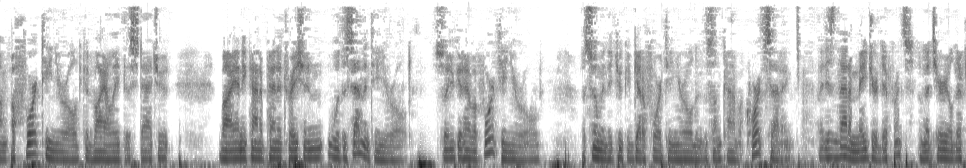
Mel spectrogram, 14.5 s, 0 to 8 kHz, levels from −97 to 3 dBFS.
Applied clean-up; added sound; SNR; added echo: neural mask model Resemble Enhance denoiser.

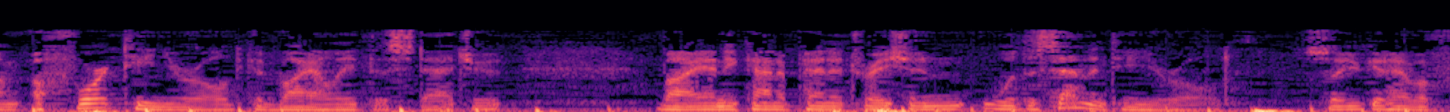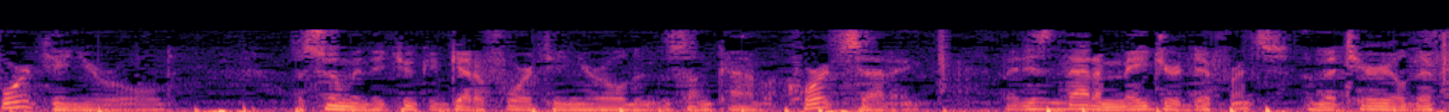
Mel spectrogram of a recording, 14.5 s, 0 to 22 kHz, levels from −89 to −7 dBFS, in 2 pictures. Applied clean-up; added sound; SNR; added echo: none; Typing; 7 dB; none.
